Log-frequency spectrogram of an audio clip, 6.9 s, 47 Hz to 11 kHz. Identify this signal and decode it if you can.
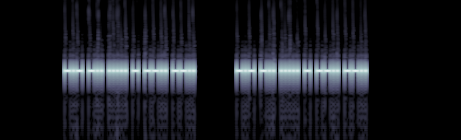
Morse code, heard as a keyed tone, about 37 wpm, 700 Hz. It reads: KD5TZZ KD5TZZ
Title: USA Call Signs - 6 Characters - Repeated 2x - 40wpm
